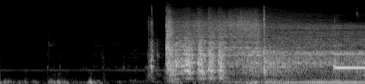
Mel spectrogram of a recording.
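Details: Tuned 2015 Ram EcoDiesel with a crank-no-start and no fault codes, after the stuck throttle body was dealt with: short crank catches within a second and settles into an even, steady idle. Fuel rail pressure climbs past 4,000; runs fine.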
